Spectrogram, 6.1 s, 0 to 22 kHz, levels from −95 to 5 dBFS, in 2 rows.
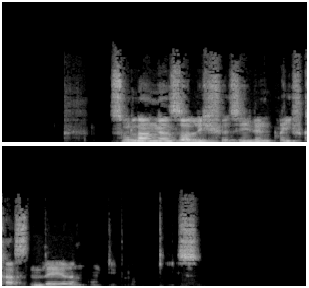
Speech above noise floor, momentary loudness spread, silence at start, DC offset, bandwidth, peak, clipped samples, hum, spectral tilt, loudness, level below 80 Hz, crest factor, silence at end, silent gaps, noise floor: over 64 dB; 10 LU; 0.6 s; under 0.1%; 14.5 kHz; -4 dBFS; under 0.1%; none; -2.5 dB/octave; -25 LUFS; -68 dBFS; 24 dB; 1.1 s; 0.96-1.07 s, 4.55-4.61 s; under -90 dBFS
